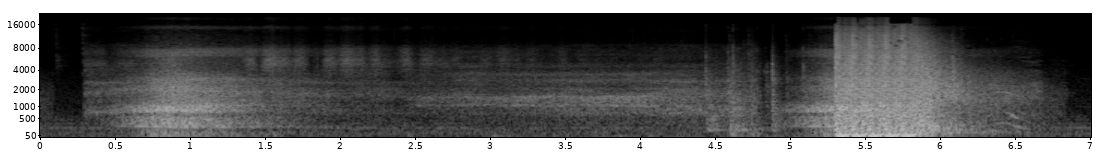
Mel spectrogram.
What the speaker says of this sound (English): Are you shooting each other?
